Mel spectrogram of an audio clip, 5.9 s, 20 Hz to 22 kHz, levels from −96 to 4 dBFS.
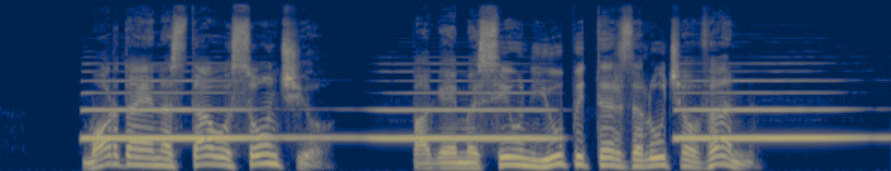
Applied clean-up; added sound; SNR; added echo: none; Wind instrument, woodwind instrument; 1 dB; none.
